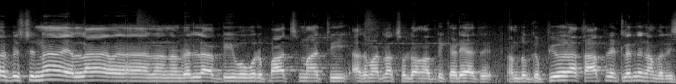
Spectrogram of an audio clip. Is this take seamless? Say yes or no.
yes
